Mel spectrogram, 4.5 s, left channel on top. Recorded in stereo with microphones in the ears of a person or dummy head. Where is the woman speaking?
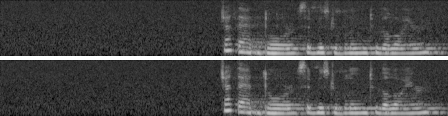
35° right (ahead or behind), 2 m; by 4.4 s 45° right (ahead or behind), 3.5 m.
